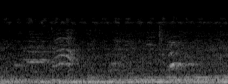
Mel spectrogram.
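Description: Faint background music with a dog barking or yipping a couple of times, short faint calls about half a second in and again near the end.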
